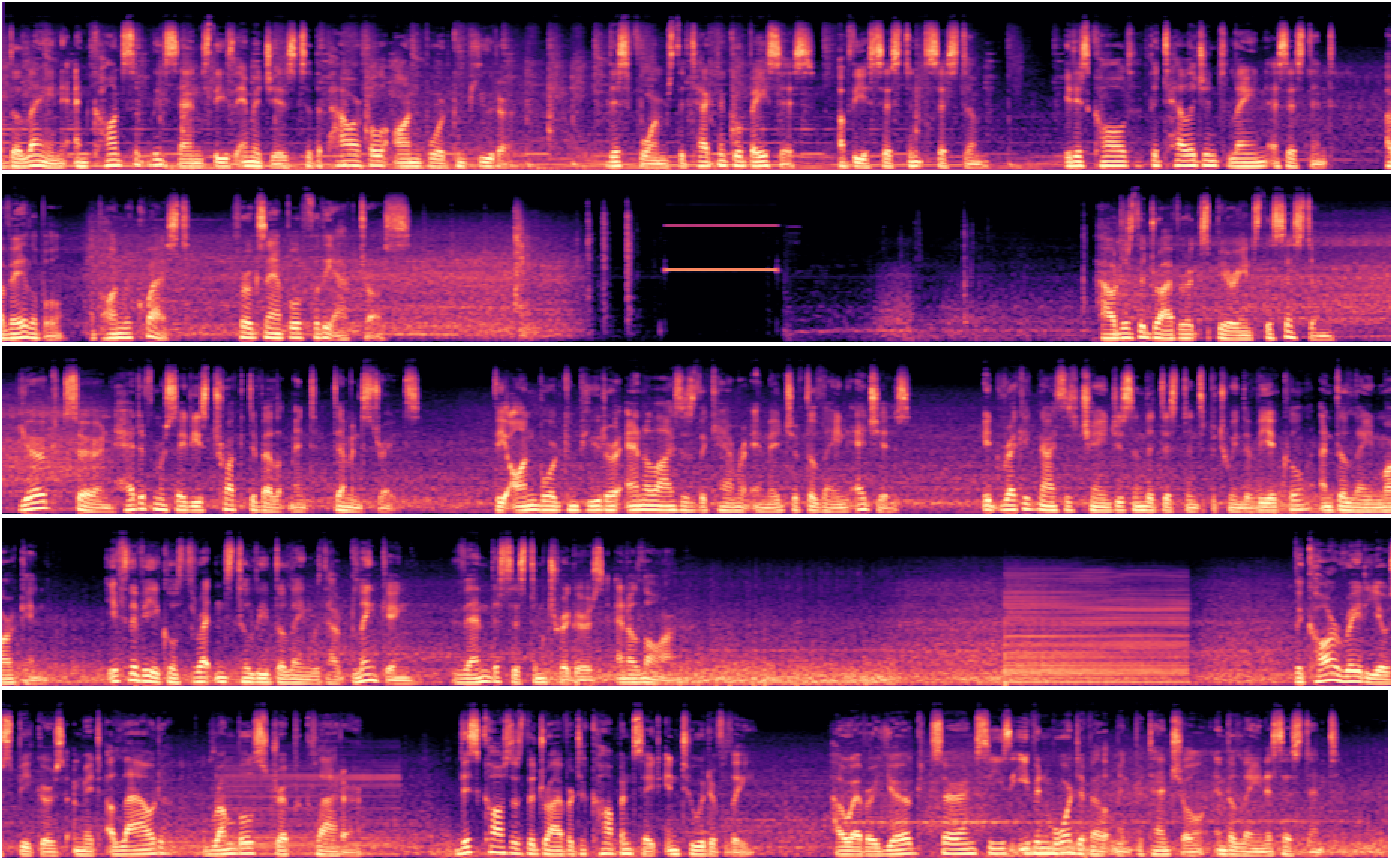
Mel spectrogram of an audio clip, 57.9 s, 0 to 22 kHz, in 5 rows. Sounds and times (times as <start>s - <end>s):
Speech: 0.0s - 4.3s, 5.0s - 8.3s, 8.9s - 15.0s, 20.7s - 22.7s, 23.3s - 26.6s, 27.3s - 30.7s, 31.4s - 40.5s, 45.5s - 49.3s, 50.1s - 52.6s, 53.2s - 57.5s
Truck: 8.2s - 16.4s, 18.1s - 34.4s, 42.0s - 50.0s.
